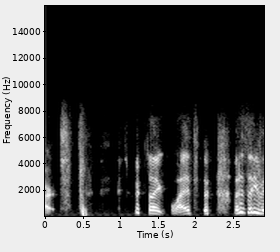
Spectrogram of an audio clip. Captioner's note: laughs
